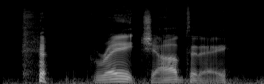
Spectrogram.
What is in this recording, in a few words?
Sarcastic audio man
